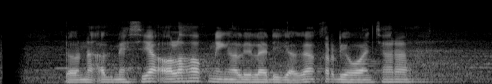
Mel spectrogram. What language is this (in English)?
Sundanese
